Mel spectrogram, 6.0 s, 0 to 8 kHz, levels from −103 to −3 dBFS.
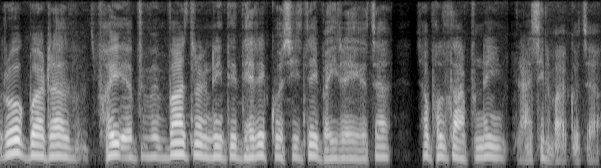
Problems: constant background noise, continuous background conversations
